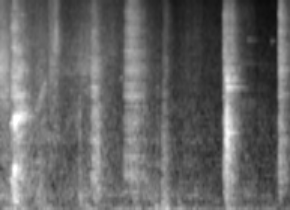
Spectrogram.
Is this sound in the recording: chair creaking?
yes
